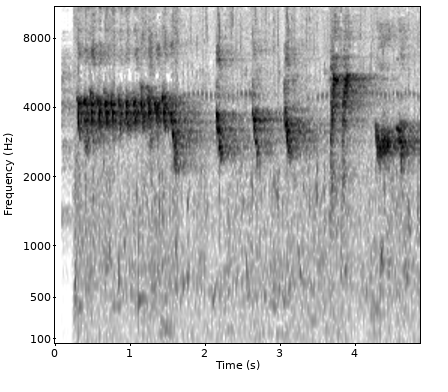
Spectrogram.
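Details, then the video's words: Small songbirds on a training recording meant to stimulate a white-rumped shama into singing, set in natural surroundings: a long high steady trill drops in pitch, then four sharp descending chirps spaced under a second apart, with a final trill. "masteran burung kecil"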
